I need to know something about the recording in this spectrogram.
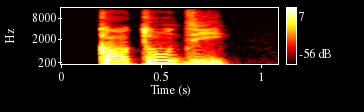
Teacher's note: Notice the liaison between quand and the next word.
